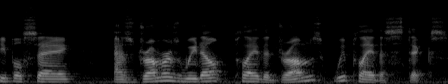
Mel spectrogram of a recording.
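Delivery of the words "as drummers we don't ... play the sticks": usual speaking voice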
